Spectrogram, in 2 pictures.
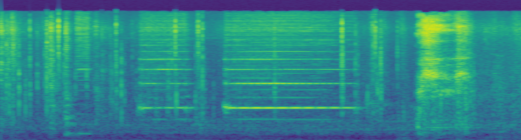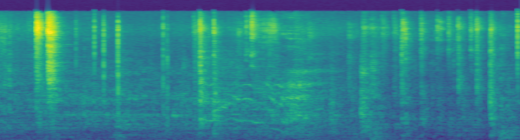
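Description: Two electronic beeps from a ThyssenKrupp traction elevator car's fixtures: a short steady tone, then a longer, louder one a moment later. Several clicks and knocks follow.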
